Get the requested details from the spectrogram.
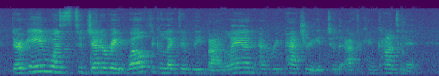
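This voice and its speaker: A woman with a fairly high pitch speaks with lively intonation. Noticeable background noise and audible room echo surround her. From Jamaica. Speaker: professor. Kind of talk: lecture. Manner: reading from a prepared text with fillers.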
